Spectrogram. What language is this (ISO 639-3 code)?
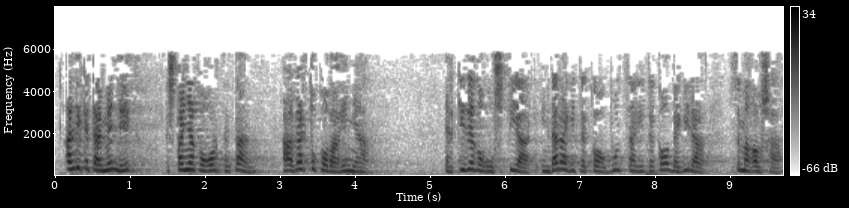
eus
